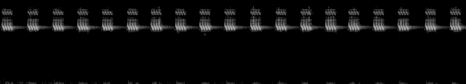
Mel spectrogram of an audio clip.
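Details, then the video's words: Cricket chirping in steady, evenly spaced pulses, about four per second, each a bright high trill with a faint overtone above, with no other sounds around it. "Tiếng dế mèn hay nhất 2017 - The crickets - Cricket"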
